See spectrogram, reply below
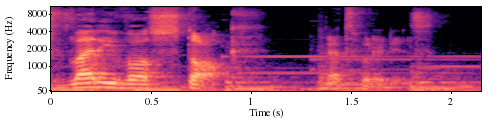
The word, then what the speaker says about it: Vladivostok: Hang on, I'm looking it up. Vladivostok. Vostok. That's what it is. Vladivostok. – Yeah, Vladivostok. Yeah, I can say it now. – That's it. – Vladivostok. – Yep, that's it. That's how you say it.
